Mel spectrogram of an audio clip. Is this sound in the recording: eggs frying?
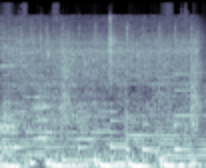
yes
